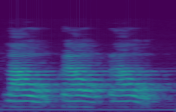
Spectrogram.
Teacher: you heard me pronounce R sound really clear, right? But in real life, R gonna disappear. Just say rao, rao, rao, like this.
